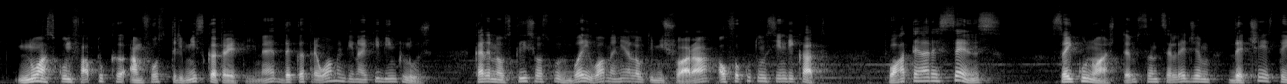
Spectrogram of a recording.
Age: 30-49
